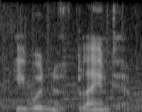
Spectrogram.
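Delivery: plain reading voice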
